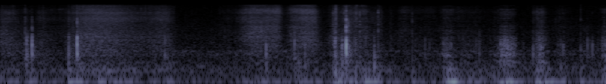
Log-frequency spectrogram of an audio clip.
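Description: A plastic ballpoint pen writes on the page of an open paper notebook, producing soft, quiet scratching with bright hissy strokes. A few sharper ticks stand out as the pen taps or lifts off the page, with faint low rumble underneath.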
